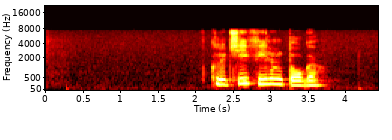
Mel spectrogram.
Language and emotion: Russian, neutral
